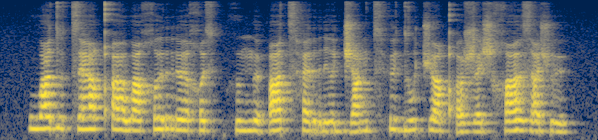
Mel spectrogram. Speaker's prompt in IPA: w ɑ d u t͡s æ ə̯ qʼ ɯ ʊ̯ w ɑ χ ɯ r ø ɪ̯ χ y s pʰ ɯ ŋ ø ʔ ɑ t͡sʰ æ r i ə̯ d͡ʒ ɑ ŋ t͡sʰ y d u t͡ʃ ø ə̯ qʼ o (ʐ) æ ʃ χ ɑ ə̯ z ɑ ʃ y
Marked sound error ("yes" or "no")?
no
